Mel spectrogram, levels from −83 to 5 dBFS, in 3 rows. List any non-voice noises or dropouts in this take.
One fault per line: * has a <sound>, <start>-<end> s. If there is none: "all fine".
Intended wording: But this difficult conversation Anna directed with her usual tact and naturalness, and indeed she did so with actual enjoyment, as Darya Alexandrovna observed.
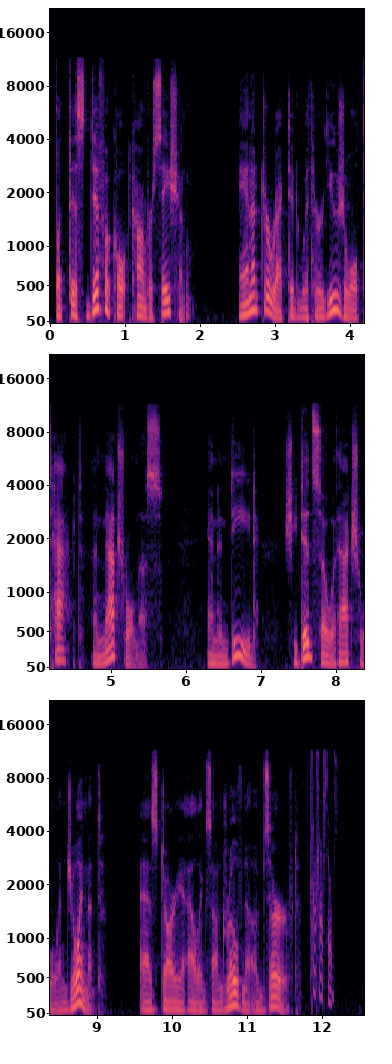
* has a chirp, 11.8-12.3 s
